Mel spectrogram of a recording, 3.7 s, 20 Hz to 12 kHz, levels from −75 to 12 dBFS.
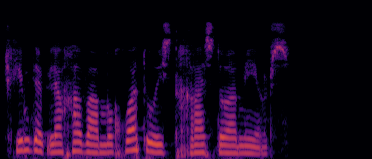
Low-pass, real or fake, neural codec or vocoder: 7.2 kHz; fake; codec, 16 kHz, 8 kbps, FreqCodec, larger model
